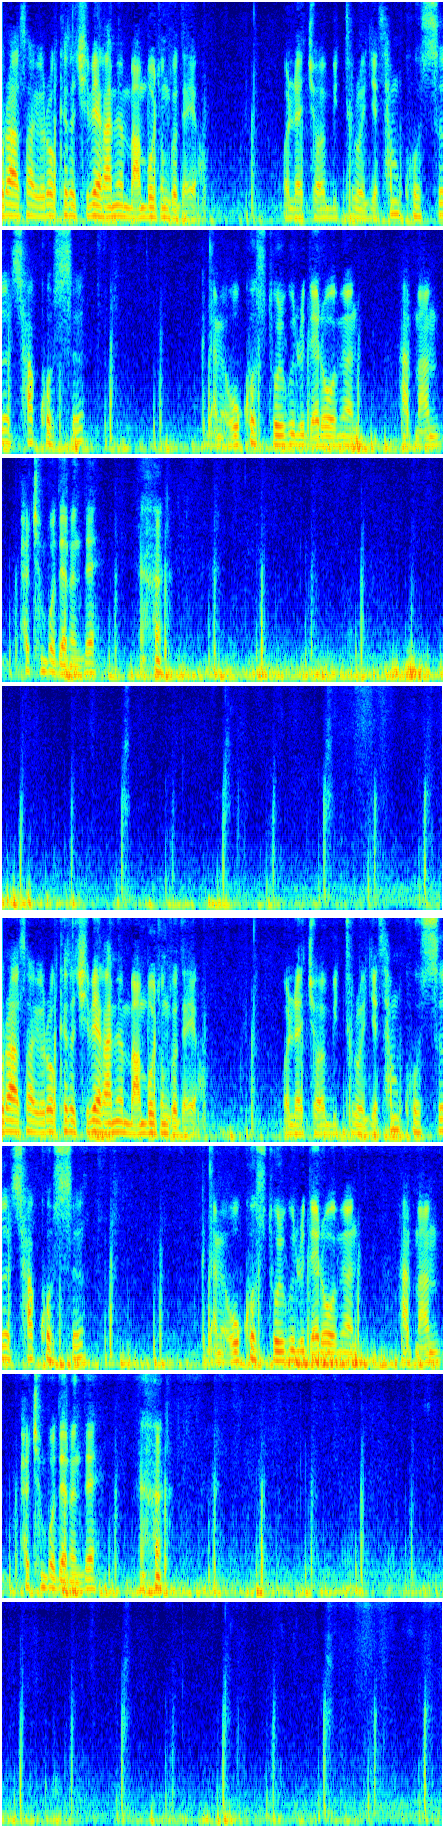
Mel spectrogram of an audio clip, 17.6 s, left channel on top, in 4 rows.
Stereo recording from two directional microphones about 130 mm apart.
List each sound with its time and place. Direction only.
0.0 s speech: 10° right (ahead or behind)
1.3 s speech: 15° right (ahead or behind)
5.4 s heart sounds: 40° right (ahead or behind)
6.4 s speech: 5° right (ahead or behind)
10.9 s heart sounds: 15° right (ahead or behind)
